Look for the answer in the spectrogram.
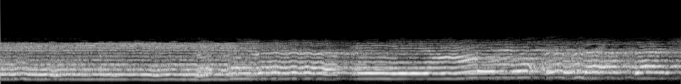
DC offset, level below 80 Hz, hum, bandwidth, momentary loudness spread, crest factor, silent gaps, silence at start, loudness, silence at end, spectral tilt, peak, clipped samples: under 0.1%; -88 dBFS; none; 3.3 kHz; 5 LU; 10 dB; none; 0 s; -11 LUFS; 0 s; -1 dB/octave; 0 dBFS; under 0.1%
